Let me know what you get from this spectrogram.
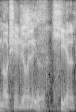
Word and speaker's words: Gil: And along those lines, also Carlos Gil, who I've been informed that this is how you pronounce his name. – Oh, it's a tricky one, but it sounds sexy when it rolls off your tongue. – Heel.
